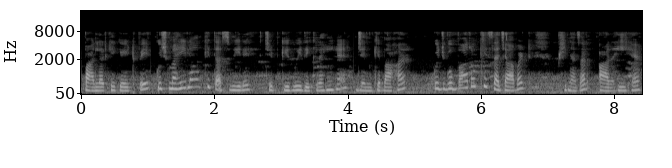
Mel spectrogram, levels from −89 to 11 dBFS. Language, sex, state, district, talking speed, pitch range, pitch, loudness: Hindi, female, Chhattisgarh, Bastar, 170 wpm, 180-265 Hz, 200 Hz, -29 LUFS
